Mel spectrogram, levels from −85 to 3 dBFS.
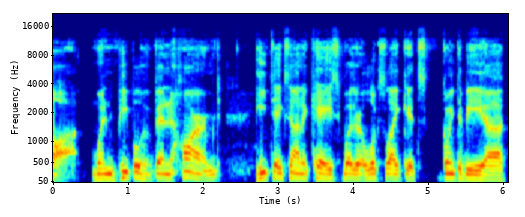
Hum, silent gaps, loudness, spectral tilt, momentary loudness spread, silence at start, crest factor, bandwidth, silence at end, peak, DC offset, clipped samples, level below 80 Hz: none; none; -18 LUFS; -5 dB/octave; 6 LU; 0 s; 12 dB; 15.5 kHz; 0.1 s; -6 dBFS; under 0.1%; under 0.1%; -60 dBFS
